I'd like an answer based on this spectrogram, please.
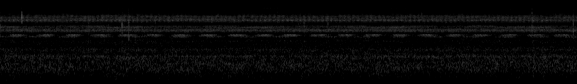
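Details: Steady insect chorus next to a bonfire: high, even ringing tones and a quick rhythmic trill of nearly four beats a second, with light scattered ticks of fire crackle.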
